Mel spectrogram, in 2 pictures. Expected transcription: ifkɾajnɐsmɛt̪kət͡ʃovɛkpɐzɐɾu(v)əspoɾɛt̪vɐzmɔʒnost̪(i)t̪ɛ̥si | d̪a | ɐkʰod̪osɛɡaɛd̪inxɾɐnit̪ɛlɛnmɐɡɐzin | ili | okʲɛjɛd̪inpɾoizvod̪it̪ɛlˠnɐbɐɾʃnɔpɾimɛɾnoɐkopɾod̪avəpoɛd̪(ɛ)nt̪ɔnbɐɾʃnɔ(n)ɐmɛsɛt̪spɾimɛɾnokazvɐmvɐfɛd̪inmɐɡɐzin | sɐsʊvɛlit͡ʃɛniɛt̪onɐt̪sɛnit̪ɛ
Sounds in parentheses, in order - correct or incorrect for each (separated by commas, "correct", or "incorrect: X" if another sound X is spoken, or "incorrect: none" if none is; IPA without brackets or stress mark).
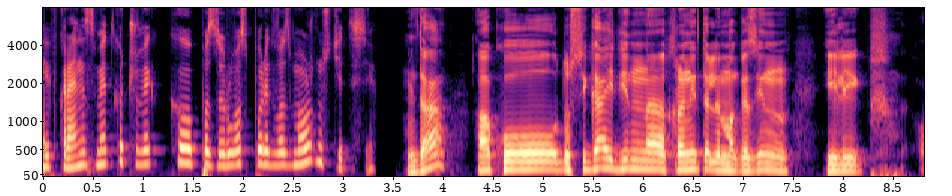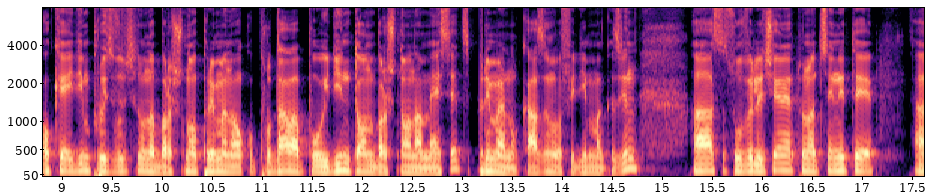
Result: correct, correct, incorrect: i, correct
